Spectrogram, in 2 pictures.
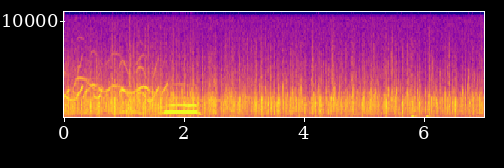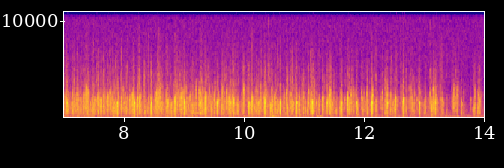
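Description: Audience applauding after a song, with some whistling in the first two seconds; the clapping thins out and dies away near the end.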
